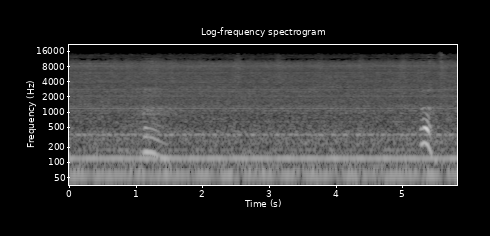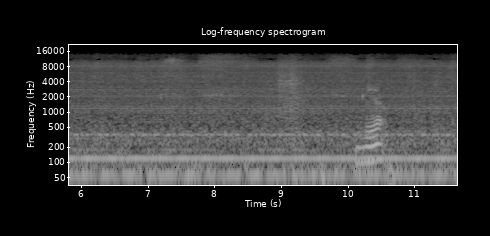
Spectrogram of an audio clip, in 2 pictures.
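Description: A young man close by lets out short, drawn-out vocal sounds now and then.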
